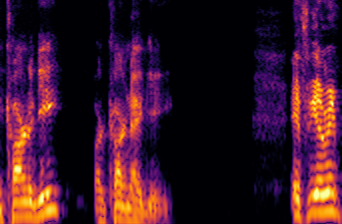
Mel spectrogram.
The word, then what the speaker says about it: Carnegie: Now, if you're smart, you go with Carnegie, because that's the way it's pronounced. But yeah, no, you got the whole Carnegie.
